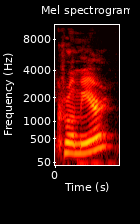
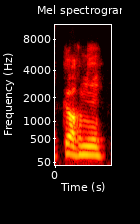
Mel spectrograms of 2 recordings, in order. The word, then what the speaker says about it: Cormier: Is it Cromier? It's in fact, I'm French Canadian, so my first language is French. So you say Cormier. Cromier. Cormier.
